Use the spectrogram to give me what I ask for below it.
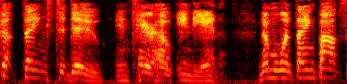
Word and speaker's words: Terre Haute: all the way to terry hall to indiana and yeah i said terry holt wrong i said it wrong on purpose look it up look up things to do in terre haute indiana number one thing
